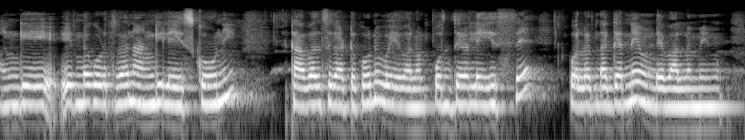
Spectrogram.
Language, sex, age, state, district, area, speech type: Telugu, female, 18-30, Telangana, Yadadri Bhuvanagiri, rural, spontaneous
